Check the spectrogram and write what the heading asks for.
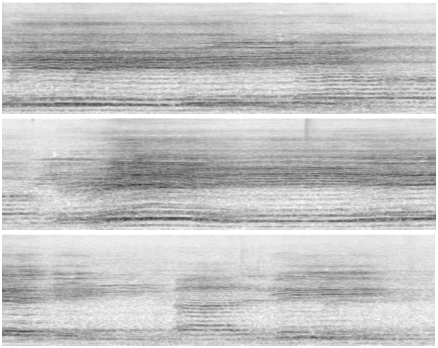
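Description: Slow unaccompanied singing. Long, drawn-out vocal notes slide up and down in phrases that swell and fade, with short breaks about five and ten seconds in.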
